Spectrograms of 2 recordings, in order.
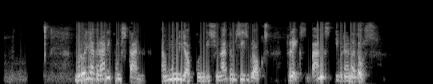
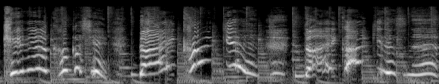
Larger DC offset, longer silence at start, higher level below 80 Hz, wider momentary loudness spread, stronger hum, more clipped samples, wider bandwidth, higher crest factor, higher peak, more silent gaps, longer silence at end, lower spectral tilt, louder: neither; about the same, 0.1 s vs 0.05 s; about the same, -42 dBFS vs -44 dBFS; first, 9 LU vs 5 LU; neither; neither; second, 7.8 kHz vs 16.5 kHz; about the same, 16 dB vs 14 dB; about the same, 0 dBFS vs 0 dBFS; first, 0.35-0.43 s vs none; first, 0.6 s vs 0 s; first, -5.5 dB/octave vs -2 dB/octave; second, -17 LUFS vs -13 LUFS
